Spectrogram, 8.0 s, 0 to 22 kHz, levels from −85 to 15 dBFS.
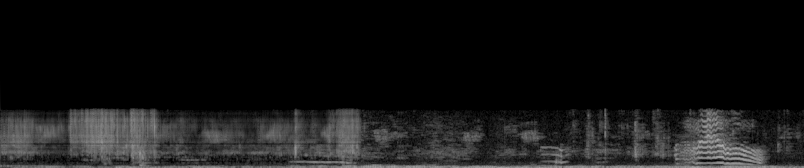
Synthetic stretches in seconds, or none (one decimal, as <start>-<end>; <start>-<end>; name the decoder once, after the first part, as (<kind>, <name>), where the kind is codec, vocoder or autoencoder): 0.0-3.6 (vocoder, BigVGAN v2)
